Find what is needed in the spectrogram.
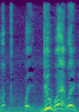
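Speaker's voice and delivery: high, sputtering imitation of an indignant woman; mock mad. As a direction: sputter in pretend outrage, voice jumping up. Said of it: "she'll get mad".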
